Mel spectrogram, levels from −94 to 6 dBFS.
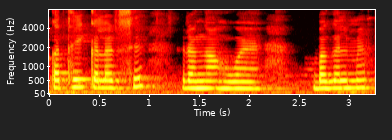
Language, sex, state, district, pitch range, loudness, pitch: Hindi, female, Bihar, Vaishali, 245-265 Hz, -15 LUFS, 255 Hz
